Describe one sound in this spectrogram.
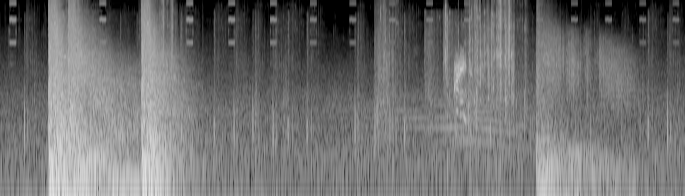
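Rifle shots fire loudly, with echoing tails.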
